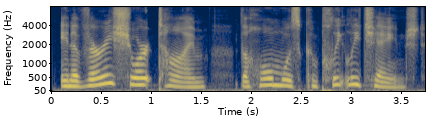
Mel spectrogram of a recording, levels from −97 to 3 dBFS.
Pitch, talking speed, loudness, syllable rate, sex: 200 Hz, 160 wpm, -17 LUFS, 4.6 syllables/s, female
